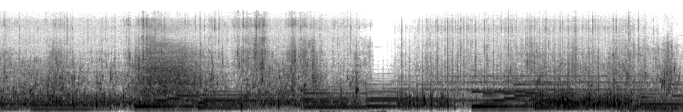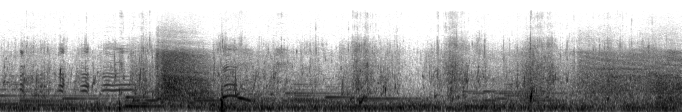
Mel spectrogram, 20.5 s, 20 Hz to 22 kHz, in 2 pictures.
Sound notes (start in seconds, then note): 0.1 gentle music; 2.2 water splashing; 10.5 laughing; 12.2 whale blowing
